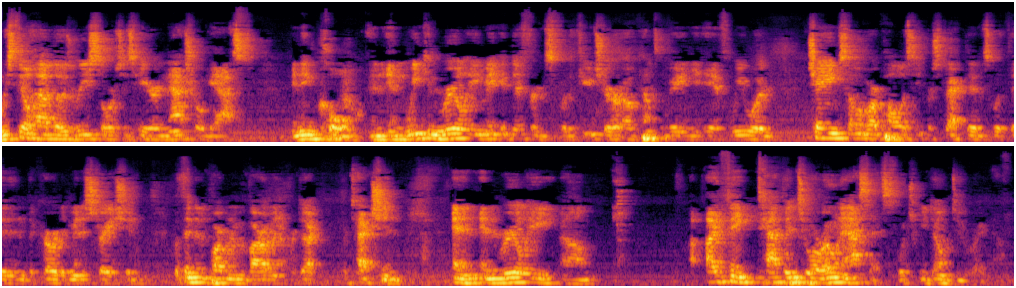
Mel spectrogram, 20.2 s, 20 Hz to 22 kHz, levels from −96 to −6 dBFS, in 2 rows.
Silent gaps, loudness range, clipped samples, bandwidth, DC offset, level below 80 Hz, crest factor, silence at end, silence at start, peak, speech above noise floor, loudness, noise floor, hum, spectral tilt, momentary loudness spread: none; 3 LU; under 0.1%; 16.5 kHz; under 0.1%; -48 dBFS; 18 dB; 0.3 s; 0 s; 0 dBFS; 32 dB; -18 LUFS; -49 dBFS; none; -4.5 dB/octave; 12 LU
